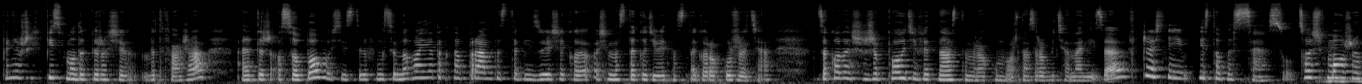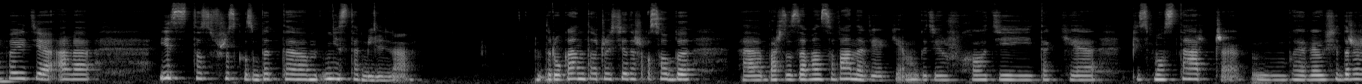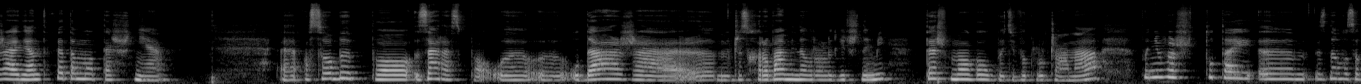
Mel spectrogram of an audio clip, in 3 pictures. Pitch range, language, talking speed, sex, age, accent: 215-255 Hz, Polish, 125 wpm, female, 20-39, native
